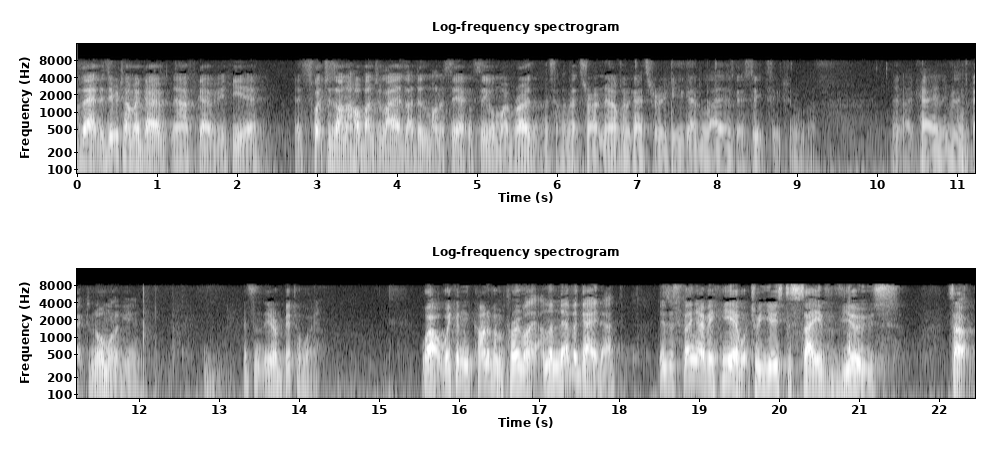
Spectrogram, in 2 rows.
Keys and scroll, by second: 7.0 super+l.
